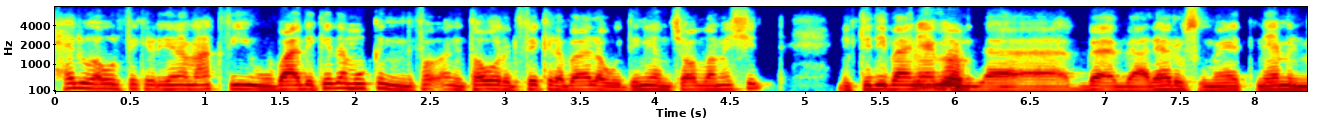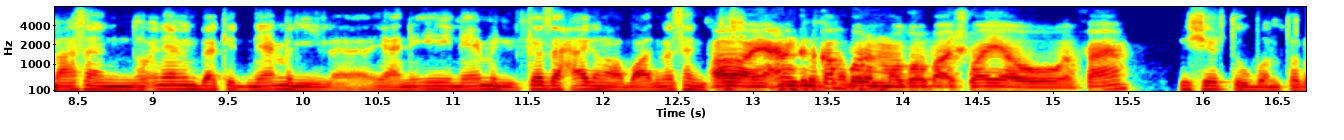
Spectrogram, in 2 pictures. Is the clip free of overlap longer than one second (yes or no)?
no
